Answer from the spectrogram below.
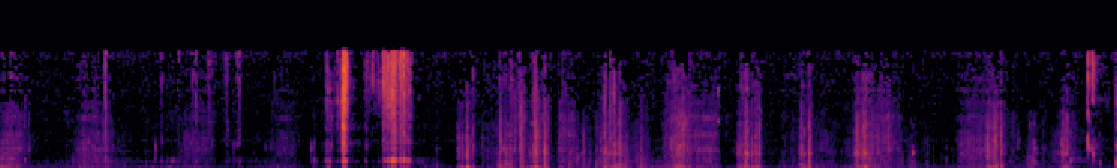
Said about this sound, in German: Ja, erstmal, während ich hier meinen, ja, ich Blätterteig, Käsestange esse.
